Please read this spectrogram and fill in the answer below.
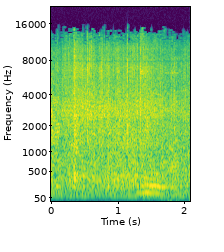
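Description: Steady rain falling on a car's roof and windows, heard from inside the cabin.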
